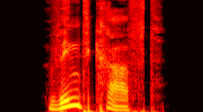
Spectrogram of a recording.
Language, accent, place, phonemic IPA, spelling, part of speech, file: German, Germany, Berlin, /ˈvɪntkʁaft/, Windkraft, noun, De-Windkraft.ogg
- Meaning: wind power (power harnessed from the wind)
